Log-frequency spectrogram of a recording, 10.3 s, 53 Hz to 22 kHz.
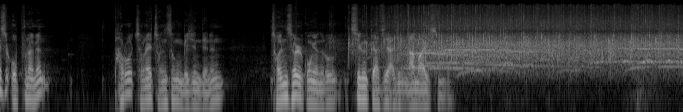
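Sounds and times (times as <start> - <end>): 
speech: 0.0 - 0.8, 1.7 - 3.4, 4.0 - 6.9
audience applause: 5.0 - 10.2.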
